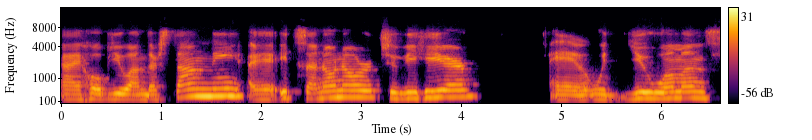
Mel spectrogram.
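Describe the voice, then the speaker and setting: A woman speaks at a medium pitch with a Spanish accent. Her intonation is lively and her pace very slow. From Argentina. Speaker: environmental activist and performer. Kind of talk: panel talk. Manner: slow, halting.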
